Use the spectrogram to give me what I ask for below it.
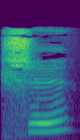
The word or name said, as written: shi2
